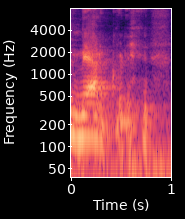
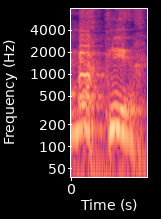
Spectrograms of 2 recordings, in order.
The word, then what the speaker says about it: Mercure: Tem um hotel que o pessoal chama de Mercury. Não, é Mercure.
